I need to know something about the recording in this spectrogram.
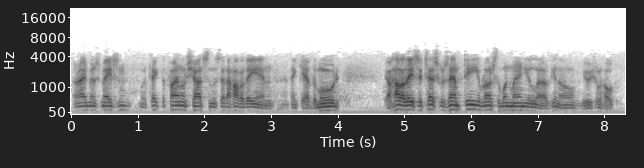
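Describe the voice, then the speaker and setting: An actor playing a commanding, salesmanlike Hollywood film director in a 1950s radio drama. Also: male voice, fairly low pitch, quick pace, natural voice. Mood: brisk, commanding. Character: smooth-talking Hollywood film director, a man. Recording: dull, muffled 1950s radio recording.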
